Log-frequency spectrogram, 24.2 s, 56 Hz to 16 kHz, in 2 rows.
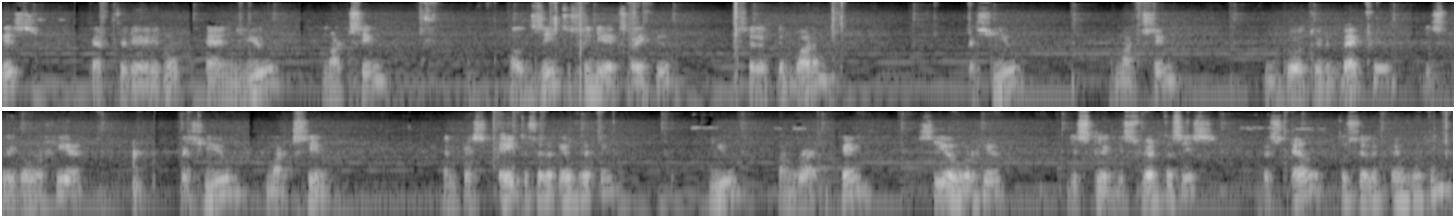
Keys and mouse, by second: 0.6 Escape, 0.6 Tab, 1.9 u, 8.0 u, 9.6 `, 12.2 alt+click, 13.6 u, 16.5 a, 17.5 u, 22.8 l.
